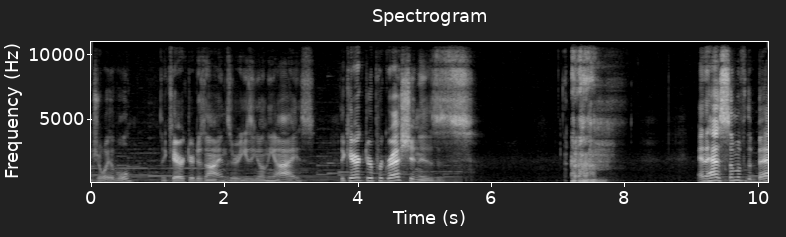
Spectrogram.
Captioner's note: clears throat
